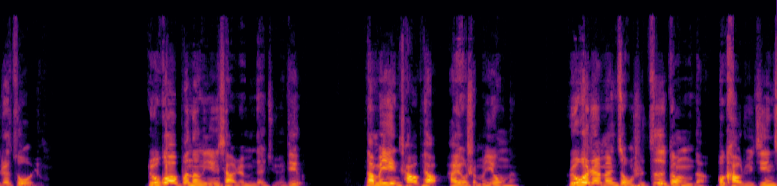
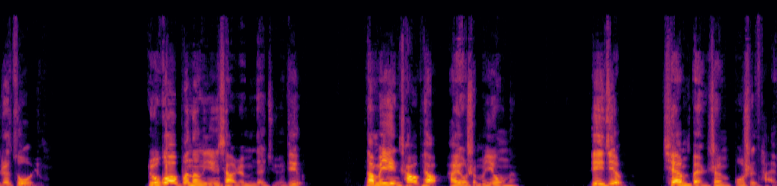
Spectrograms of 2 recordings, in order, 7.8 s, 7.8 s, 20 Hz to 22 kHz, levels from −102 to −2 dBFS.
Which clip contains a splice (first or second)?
first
